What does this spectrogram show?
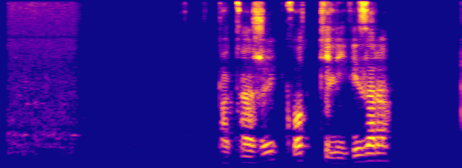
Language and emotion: Russian, positive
